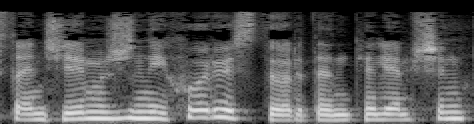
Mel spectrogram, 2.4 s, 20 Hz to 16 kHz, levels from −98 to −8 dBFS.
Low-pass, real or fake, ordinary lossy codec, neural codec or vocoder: 14.4 kHz; fake; MP3, 48 kbps; codec, 44.1 kHz, 2.6 kbps, SNAC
